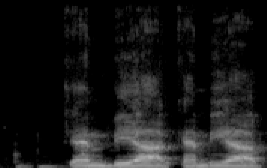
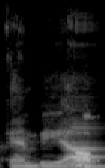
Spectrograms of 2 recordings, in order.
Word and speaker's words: cambiar: Cambiar. Para cambiar. No, listen. The vowel is important. Sí. It's not cambiar. It's cambiar.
